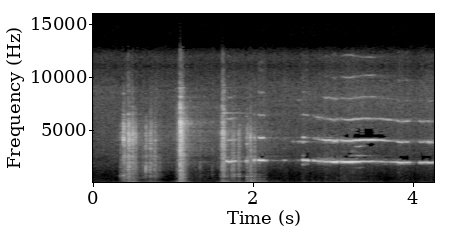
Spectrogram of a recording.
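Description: Radio-drama sound effect of a cell door opening: a rattle of clicks from a latch or lock, then a long, steady, high hinge squeal that begins about a second and a half in.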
